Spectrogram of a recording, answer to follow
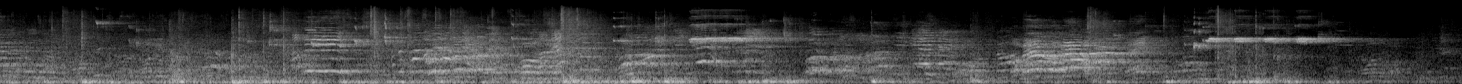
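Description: Floorball play in an echoing sports hall: players' voices calling across the court over thuds of feet and ball on the floor. Two short high-pitched tones sound, one about seven seconds in and a longer one near the end.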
